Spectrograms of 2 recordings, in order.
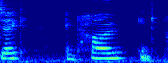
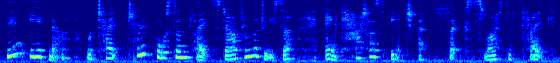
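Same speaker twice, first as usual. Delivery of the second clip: plain reading voice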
